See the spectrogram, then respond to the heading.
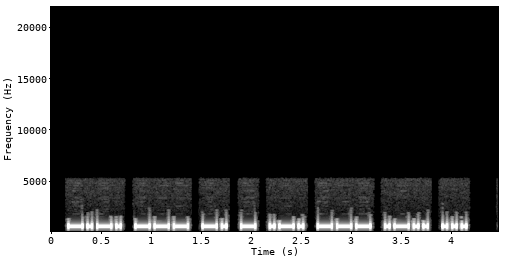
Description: Morse code, heard as a keyed tone, about 25 wpm, 600 Hz. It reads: CONTROLS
